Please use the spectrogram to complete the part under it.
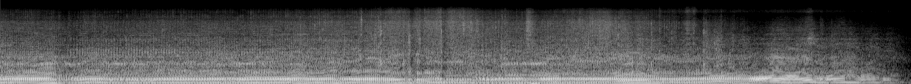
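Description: Dry leaves crunch under tyres.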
